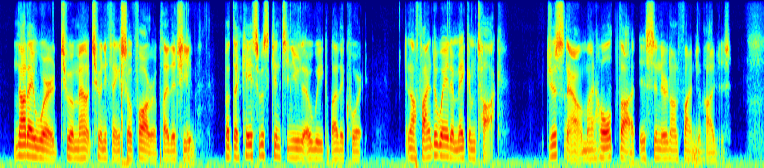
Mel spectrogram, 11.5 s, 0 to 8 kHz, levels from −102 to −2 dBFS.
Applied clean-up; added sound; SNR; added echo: neural diffusion model UNIVERSE++.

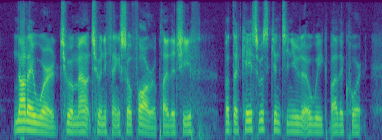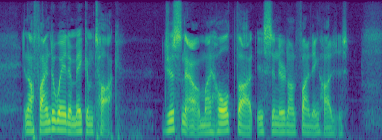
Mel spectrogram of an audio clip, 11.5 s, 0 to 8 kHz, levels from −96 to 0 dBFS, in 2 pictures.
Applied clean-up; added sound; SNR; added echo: none; none; none; none.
